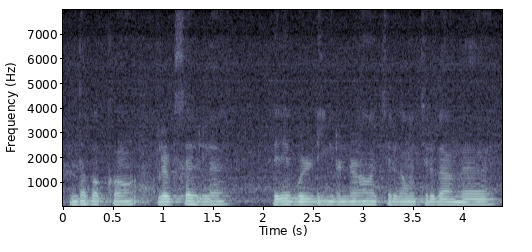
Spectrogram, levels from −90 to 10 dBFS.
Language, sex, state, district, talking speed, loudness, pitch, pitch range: Tamil, male, Tamil Nadu, Kanyakumari, 125 wpm, -17 LUFS, 110 Hz, 110-115 Hz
